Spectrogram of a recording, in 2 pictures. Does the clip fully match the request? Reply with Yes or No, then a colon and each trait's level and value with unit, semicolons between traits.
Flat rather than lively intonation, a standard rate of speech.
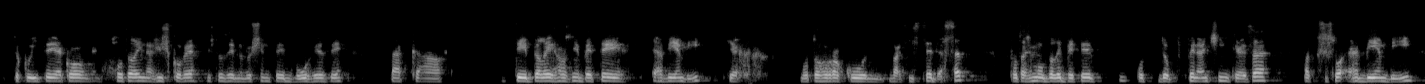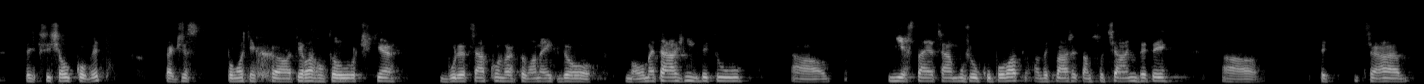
Yes: narrow, 1.7 semitones; average, 135 wpm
